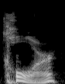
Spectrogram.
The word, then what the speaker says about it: QOR: Plus the rack mount portion, which is called the Core, and that's spelled QOR, also IKEA-esque.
